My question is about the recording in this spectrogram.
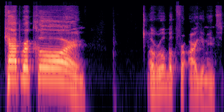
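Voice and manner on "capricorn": drawn-out announcement. Real, not acted.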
